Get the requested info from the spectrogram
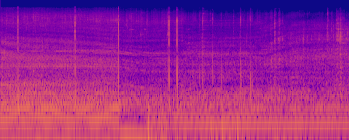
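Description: Tractor engine running steadily under load while pulling a harrow, its low drone changing note about two and a half seconds in. Scattered sharp clicks are heard over it.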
